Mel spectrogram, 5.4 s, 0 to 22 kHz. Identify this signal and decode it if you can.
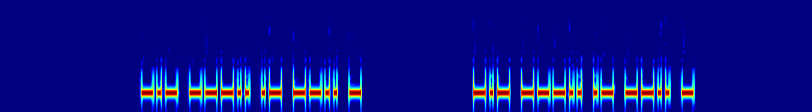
Morse code, heard as a keyed tone, about 44 wpm, 700 Hz. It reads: K8AZT K8AZT
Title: Call Signs Repeated 3x - 45wpm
